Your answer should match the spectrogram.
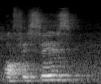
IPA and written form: ˈɒfɪsɪz (offices)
